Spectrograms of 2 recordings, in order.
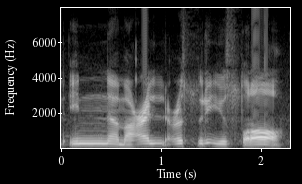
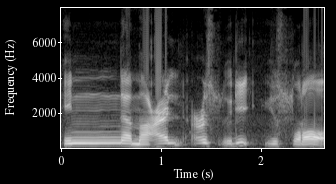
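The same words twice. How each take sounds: First: ان مع العسر یسرا with the نّ held in a nasal ghunna; slow recitation with ghunna on ان; nasalised ghunna. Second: ان مع العسر یسرا again slowly, نّ nasal; second slow take of ان مع العسر یسرا; measured recitation of the verse; ghunna repeated. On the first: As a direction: hold the doubled نون nasally in ان. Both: Shown as a demonstration. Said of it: "گنہ کرنا ہے".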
